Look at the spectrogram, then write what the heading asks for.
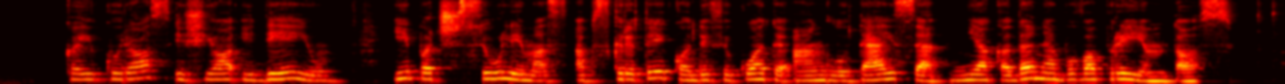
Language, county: Lithuanian, Alytus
